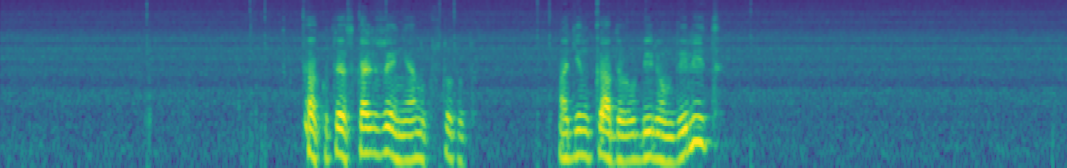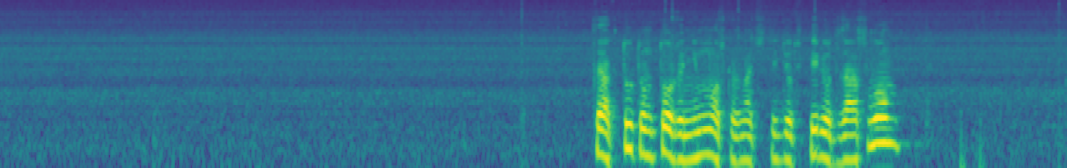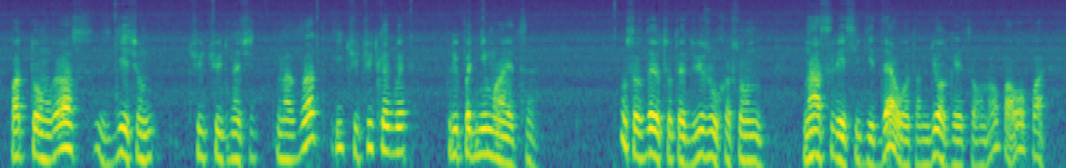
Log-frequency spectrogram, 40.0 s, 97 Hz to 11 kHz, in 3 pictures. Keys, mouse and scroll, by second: 3.1 click, 4.5-4.9 drag, 5.5 click, 6.8 drag, 7.9 Delete, 9.5-19.9 drag, 21.8 click, 22.6-23.8 drag, 25.4 i, 26.6-28.3 drag, 29.4 click, 30.0 click, 32.0 click, 33.1 i, 34.5-40.0 drag.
